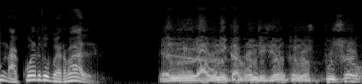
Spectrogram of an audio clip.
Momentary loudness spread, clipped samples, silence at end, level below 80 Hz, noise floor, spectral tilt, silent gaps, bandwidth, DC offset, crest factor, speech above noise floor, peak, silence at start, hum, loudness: 4 LU; under 0.1%; 0 s; -58 dBFS; -67 dBFS; -8 dB/octave; none; 15 kHz; under 0.1%; 12 dB; 48 dB; -6 dBFS; 0 s; none; -20 LUFS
